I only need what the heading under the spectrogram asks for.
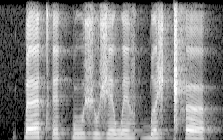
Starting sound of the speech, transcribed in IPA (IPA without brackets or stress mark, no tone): k͡p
